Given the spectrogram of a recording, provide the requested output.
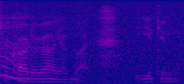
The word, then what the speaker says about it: Ricardo Rawal: Ricardo Raul.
